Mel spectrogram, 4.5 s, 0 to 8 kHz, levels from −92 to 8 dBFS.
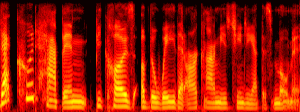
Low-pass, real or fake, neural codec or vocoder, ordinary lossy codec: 7.2 kHz; real; none; Opus, 24 kbps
